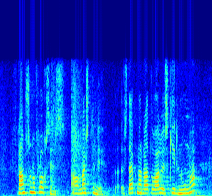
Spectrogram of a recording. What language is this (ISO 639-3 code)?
isl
